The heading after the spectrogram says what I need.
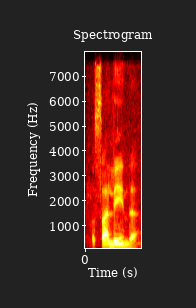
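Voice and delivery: low, soft aside; hushed aside. Real, not acted. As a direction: drop right down to savour it quietly. Soft aside between loud questions.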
